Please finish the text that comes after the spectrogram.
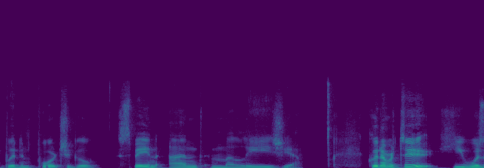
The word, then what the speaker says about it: Malaysia: say that in spanish he absolutely nailed the pronunciation of malaysia it's not malaysia as many spanish people spanish speakers usually say it's malaysia so this guy he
